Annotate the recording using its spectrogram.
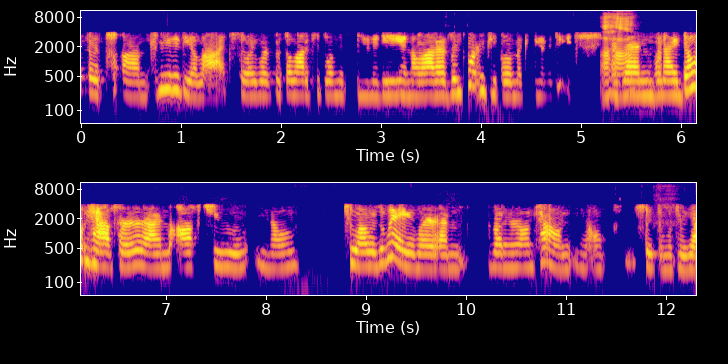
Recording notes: Her first ever call in to the show.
